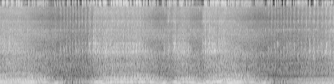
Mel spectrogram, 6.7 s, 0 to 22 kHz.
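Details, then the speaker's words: Peugeot 205 TD diesel just started after re-timing its PES injection pump, listened to at the exhaust: steady, even diesel clatter with deep exhaust note, not limping or missing beats; healthy, well-timed normal idle. "Vous allez écouter l'échappement. Et voir que c'est pas déconnant, que ça fonctionne nickel quoi. Ah, Il boite que dalle le moteur."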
